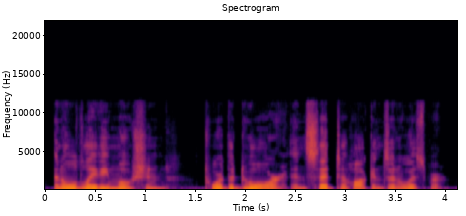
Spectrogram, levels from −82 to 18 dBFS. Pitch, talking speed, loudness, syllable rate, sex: 100 Hz, 205 wpm, -18 LUFS, 5.7 syllables/s, male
